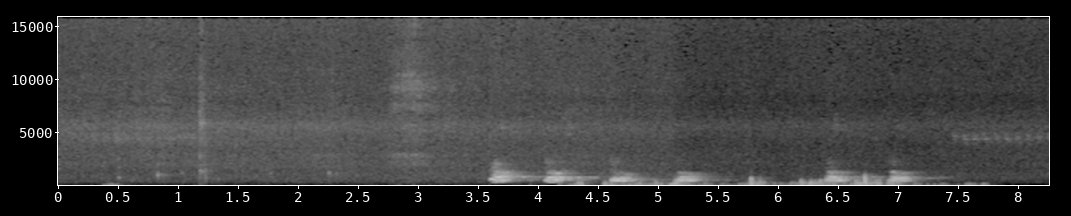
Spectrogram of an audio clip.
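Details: Female Karelian Bear Dog filmed in June 2016, asking for friendly attention, making a rapid series of low grumbling, talking-like yowls and moans, about two per second for four seconds after a quiet start.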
